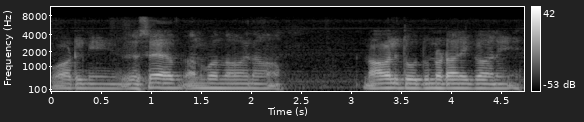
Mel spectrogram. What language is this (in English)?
Telugu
